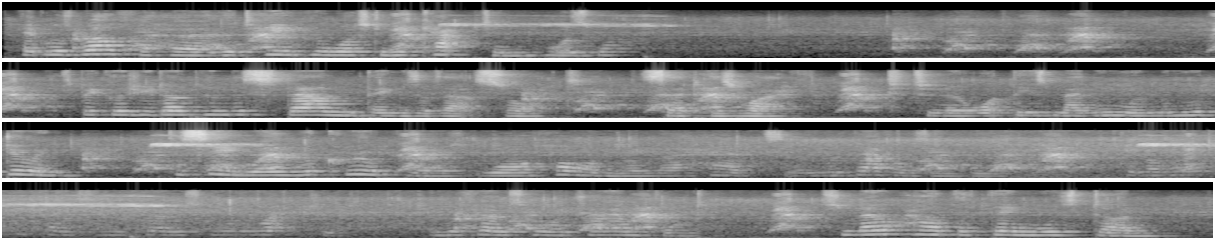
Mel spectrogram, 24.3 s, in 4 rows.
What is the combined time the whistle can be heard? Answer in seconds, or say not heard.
3 s.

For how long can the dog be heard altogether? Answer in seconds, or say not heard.
11 s.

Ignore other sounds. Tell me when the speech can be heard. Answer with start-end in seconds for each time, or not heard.
0.0-3.1, 6.2-24.1.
